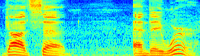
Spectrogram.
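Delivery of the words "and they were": usual speaking voice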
